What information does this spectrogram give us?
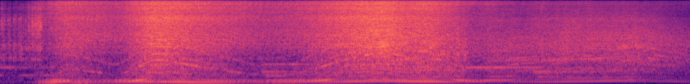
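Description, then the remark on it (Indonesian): A car that had stopped starts up and revs, rising and falling in pitch as it accelerates and pulls away, staying fairly loud throughout with no voices. “Mobil itu berhenti, lalu pergi”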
